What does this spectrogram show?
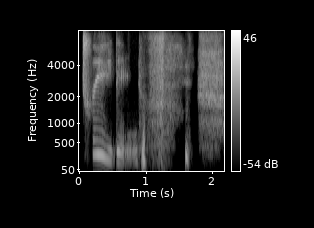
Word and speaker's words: treating: receive threatening letters thankfully treating this t in the middle changes to a d so it really does sound like treating thanks for treating me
